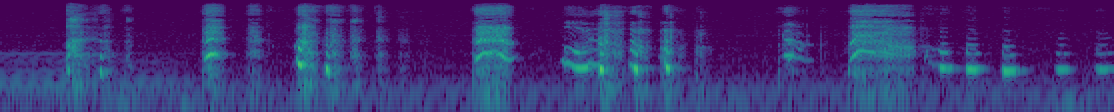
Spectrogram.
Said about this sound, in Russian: Когда день клонился к вечеру, вышла несчастная красавица в сад. Села на лавку и, конечно, заплакала горючими слезами.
